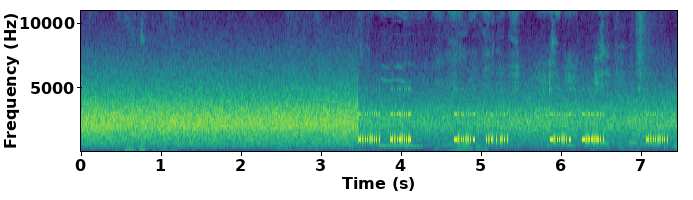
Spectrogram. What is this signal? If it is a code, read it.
Hellschreiber (Feld-Hell, 122.5 baud), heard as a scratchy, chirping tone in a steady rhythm, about 980 Hz, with the noise of a subway station. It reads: CQ DX DE …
